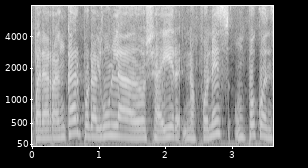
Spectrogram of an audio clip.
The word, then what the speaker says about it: Yair: Jair, ¿cómo estás? Jorge Pamela, te saludamos. Hola, Jorge Pamela. Yair es como se pronunció mi nombre. Es medio complejo, pero pero se pronuncia así.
